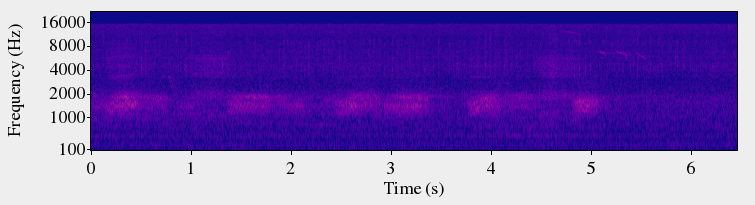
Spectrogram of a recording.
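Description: A bird giving a series of short, harsh calls, about six in the first five seconds, some in quick pairs, then falling quiet.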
